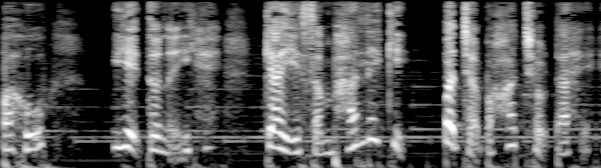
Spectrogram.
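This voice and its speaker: A woman's voice: on the high side, big pitch swings, a little slow, darkish tone, faint music behind. A woman voicing an older grandmother who scolds her daughter-in-law in a cartoon story. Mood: worried. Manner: scolding, indignant. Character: stern older village grandmother, scolding, devout.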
